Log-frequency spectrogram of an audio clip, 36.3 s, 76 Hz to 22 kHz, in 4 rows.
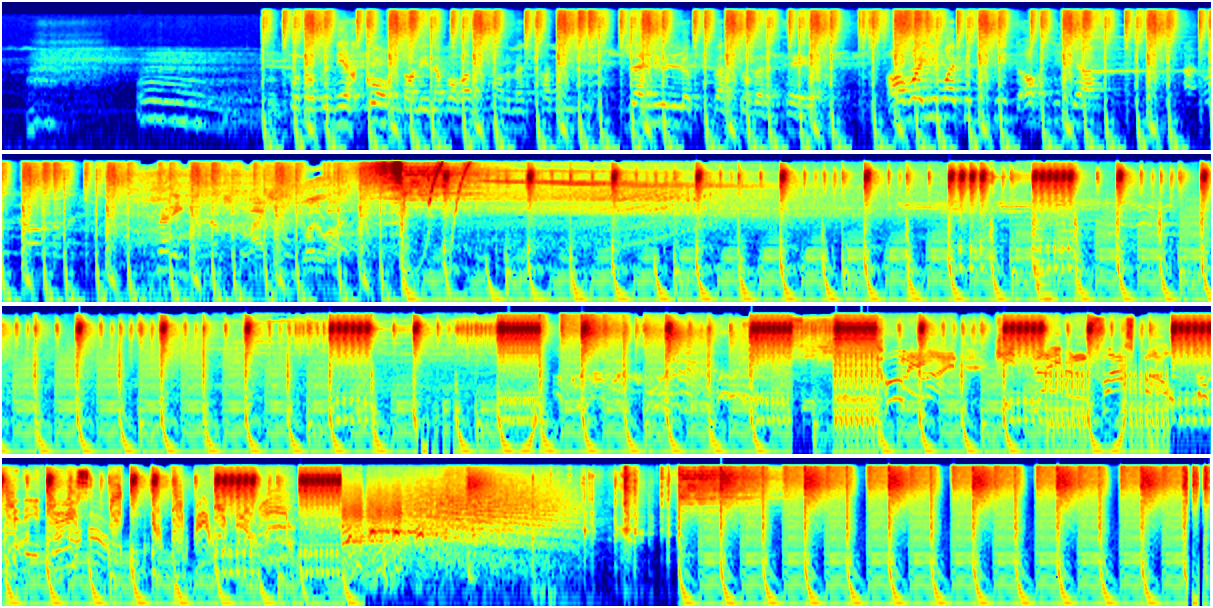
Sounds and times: Music: 1.9s - 31.5s, 32.3s - 36.2s.

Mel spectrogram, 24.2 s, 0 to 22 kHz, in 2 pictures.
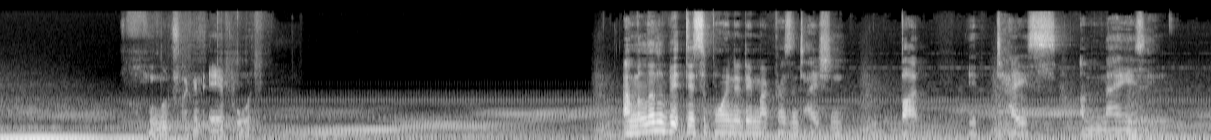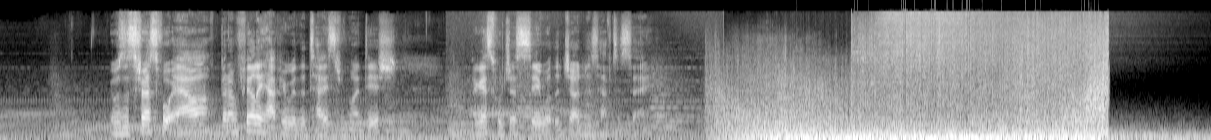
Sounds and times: Music: 0.0s - 21.1s
Speech: 1.4s - 2.6s, 6.2s - 8.4s, 9.0s - 11.6s, 13.2s - 16.1s, 16.8s - 18.6s
Eruption: 19.2s - 24.2s.

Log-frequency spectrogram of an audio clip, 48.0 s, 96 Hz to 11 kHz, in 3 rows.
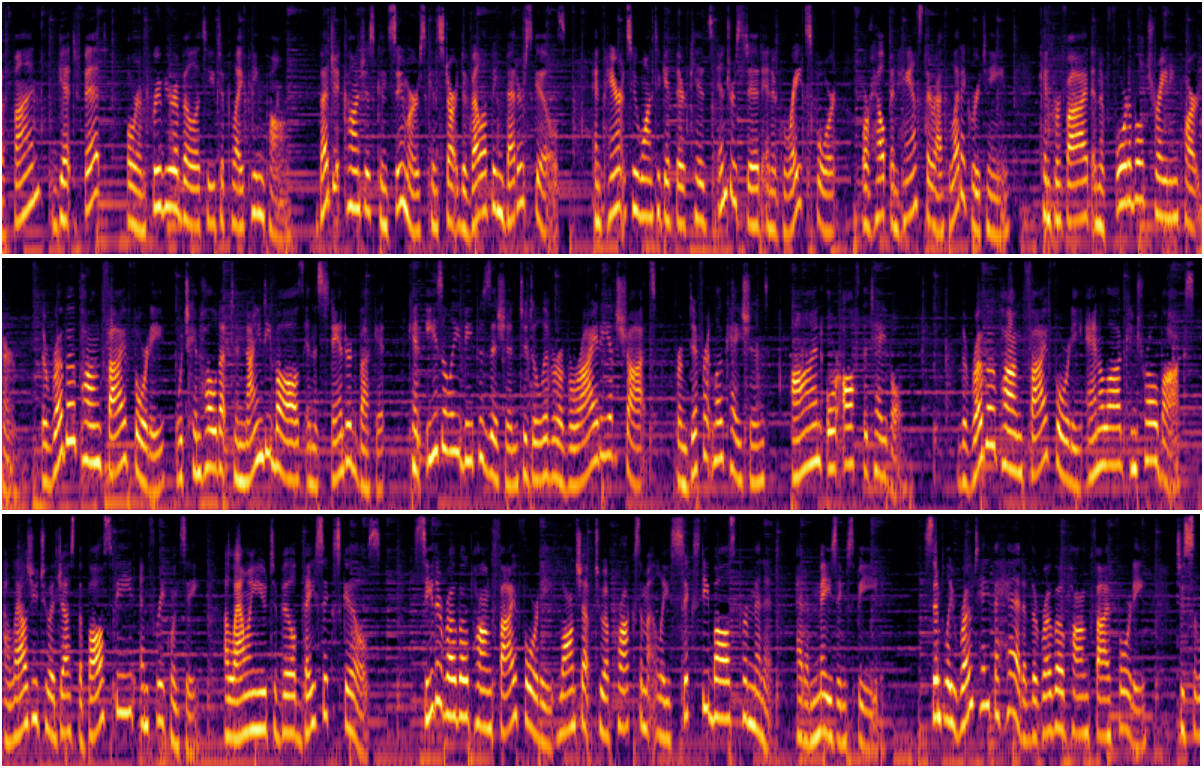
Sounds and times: Speech: 0.0s - 28.0s, 28.8s - 47.9s
Music: 0.0s - 47.9s.

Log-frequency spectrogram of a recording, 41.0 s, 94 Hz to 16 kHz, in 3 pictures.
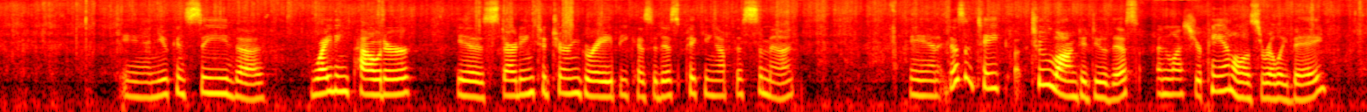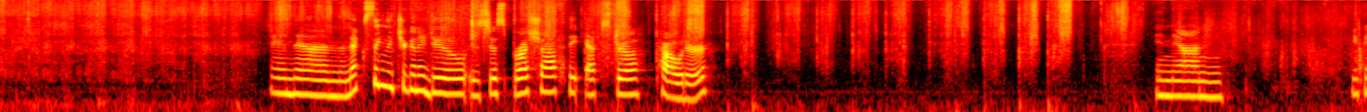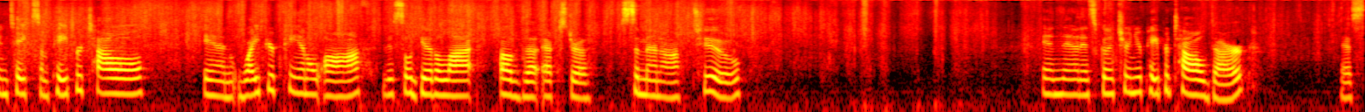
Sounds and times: Speech: 1.2s - 8.0s, 9.1s - 13.3s, 16.4s - 20.8s, 25.3s - 26.0s, 27.2s - 34.8s, 37.8s - 40.0s.

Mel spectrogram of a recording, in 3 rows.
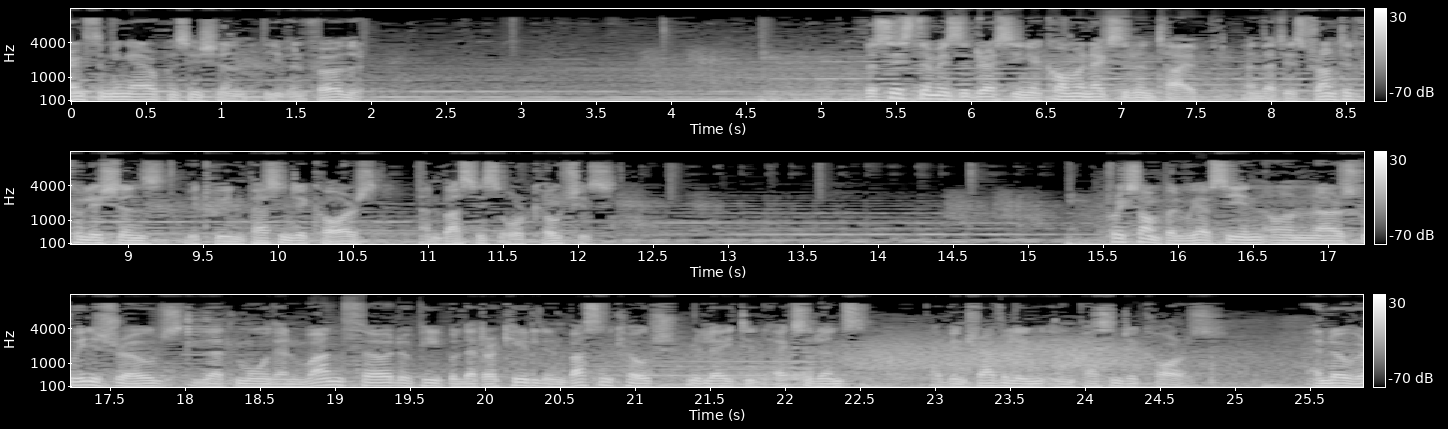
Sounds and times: Speech: 0.0s - 2.0s, 5.3s - 12.4s, 15.5s - 24.9s, 25.5s - 25.8s
Music: 0.0s - 25.8s
Vehicle: 20.8s - 25.8s.

